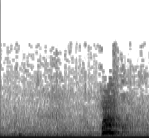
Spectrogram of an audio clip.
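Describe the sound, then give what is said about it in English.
A single short sneeze bursts out about two-thirds of the way through, sharp and fairly loud against an otherwise quiet background with a low steady hum and no talking. “Bless you.”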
